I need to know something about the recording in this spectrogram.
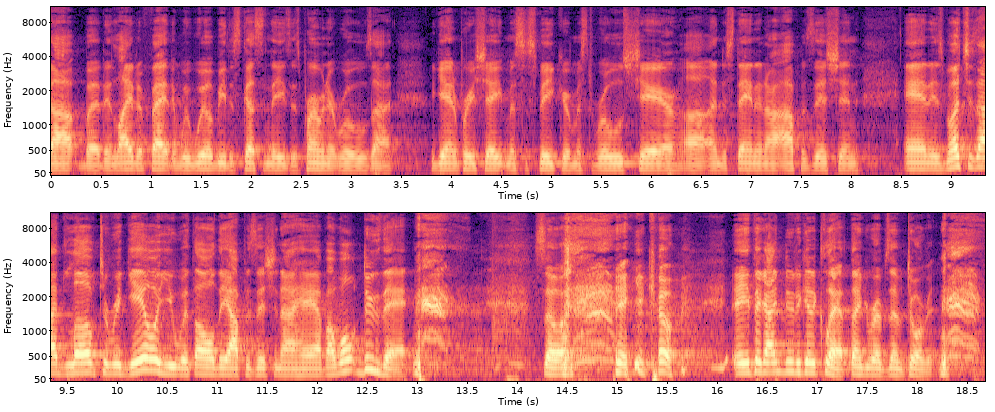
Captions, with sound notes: to some rules that we are tempted to adopt but in light of the fact that we will be discussing these as permanent rules, I again appreciate Mr. Speaker, Mr. Rules Chair understanding our opposition and as much as I'd love to regal you with all the opposition I have, I won't do that. [laughs] So there you go.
